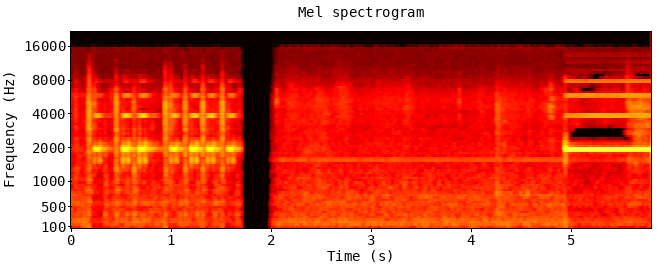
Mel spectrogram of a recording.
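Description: A kitchen timer chirps in a rapid series of short, bright beeps, then goes quiet under a low room hum before bursting into a loud, sustained electronic beeping tone close by.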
